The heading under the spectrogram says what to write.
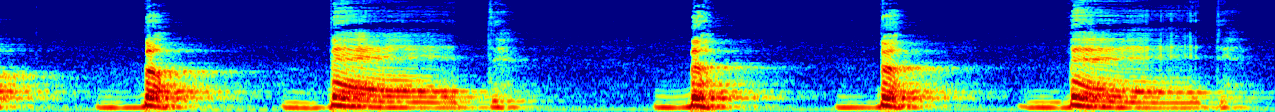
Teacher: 유지되지 않으면서 성대에만 울리는 울리는 소리였죠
